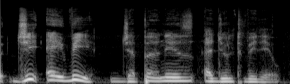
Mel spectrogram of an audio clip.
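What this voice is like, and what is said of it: Exaggerated put-on English accent. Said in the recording (French): “cette espèce d'accent anglais ... anglais avec cet accent-là, j'ai jamais vu ça sur la terre ... Une espèce d'accent anglais”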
